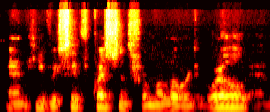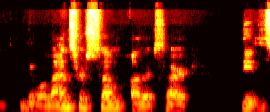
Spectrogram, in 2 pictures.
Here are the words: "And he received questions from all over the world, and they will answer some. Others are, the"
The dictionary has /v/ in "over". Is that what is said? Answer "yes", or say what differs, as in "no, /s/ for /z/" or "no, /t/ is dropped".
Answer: no, /v/ is dropped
